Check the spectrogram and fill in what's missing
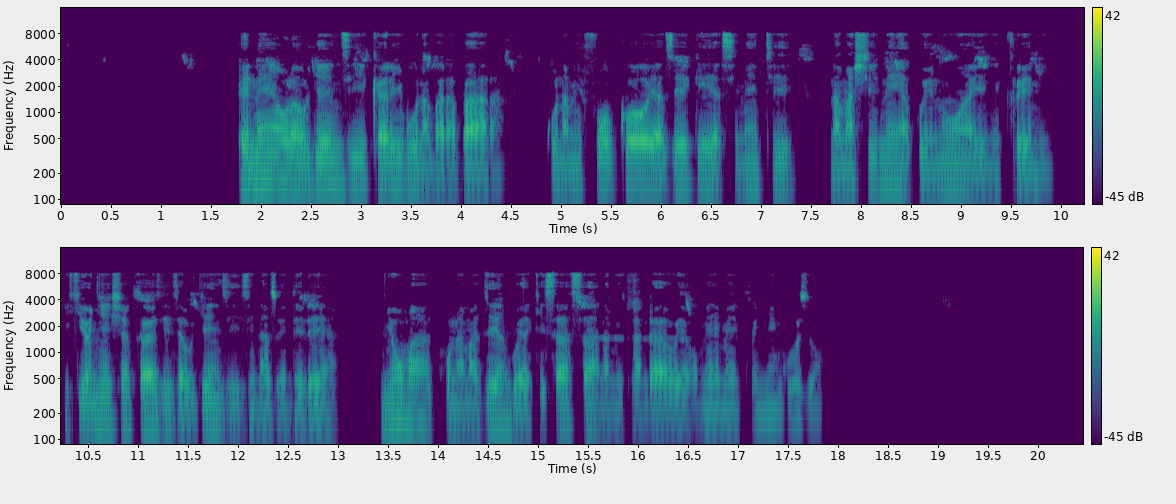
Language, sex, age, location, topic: Swahili, male, 18-24, Dar es Salaam, government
